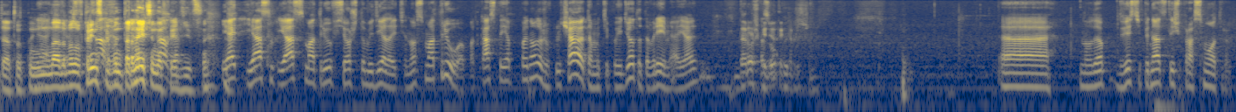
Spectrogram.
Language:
Russian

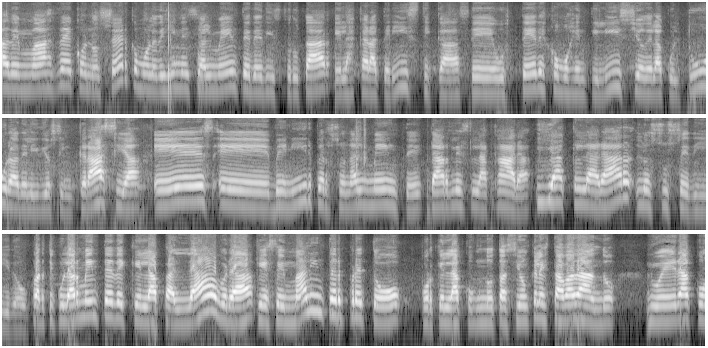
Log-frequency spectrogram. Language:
Spanish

